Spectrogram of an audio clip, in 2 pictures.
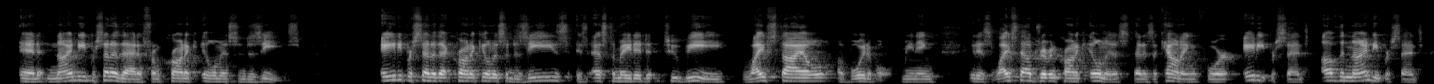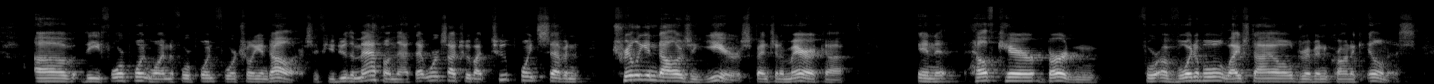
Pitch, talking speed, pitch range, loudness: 155 Hz, 155 wpm, 135-175 Hz, -24 LUFS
